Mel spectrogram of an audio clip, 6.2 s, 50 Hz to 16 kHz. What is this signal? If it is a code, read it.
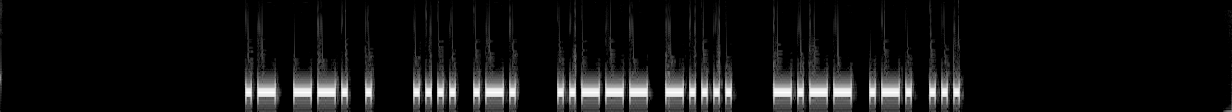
Morse code, heard as a keyed tone, about 40 wpm, 700 Hz. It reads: AGE HR 26 YRS
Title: Practice QSO - Exchange 3 - More Info - 40wpm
